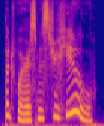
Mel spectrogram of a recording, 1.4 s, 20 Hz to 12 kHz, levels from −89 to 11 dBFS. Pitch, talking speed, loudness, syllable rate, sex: 245 Hz, 215 wpm, -13 LUFS, 5.2 syllables/s, female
